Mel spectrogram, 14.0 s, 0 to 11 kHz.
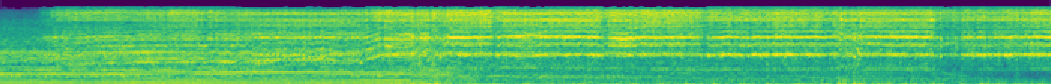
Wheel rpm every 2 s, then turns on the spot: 50, 110, 130, 160, 160, 160, 160.
none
